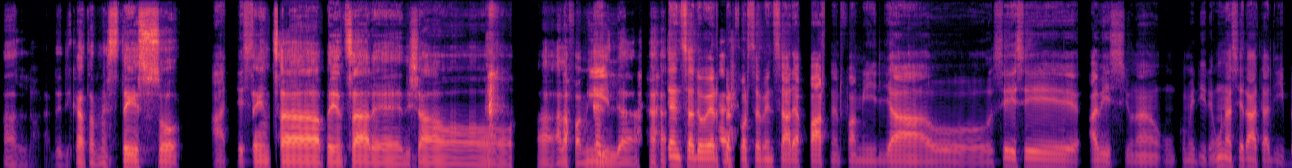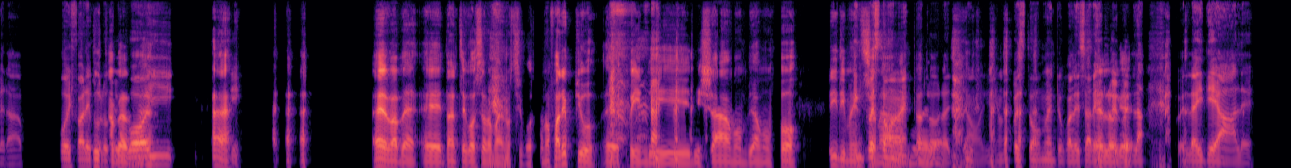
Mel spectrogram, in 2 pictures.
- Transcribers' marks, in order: "pensare" said as "penzare"; chuckle; chuckle; in English: "partner"; chuckle; chuckle; laughing while speaking: "sarebbe"; chuckle; other background noise
- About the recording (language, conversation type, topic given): Italian, podcast, Qual è la tua idea di una serata perfetta dedicata a te?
